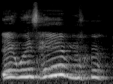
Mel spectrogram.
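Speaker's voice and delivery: high, loud, voice welling up with feeling; reliving meeting her hero, choked with excitement; overcome with emotion. Real, not acted. Tells viewers her hero was the old man, overwhelmed and emotional. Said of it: "Oh, control yourself".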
